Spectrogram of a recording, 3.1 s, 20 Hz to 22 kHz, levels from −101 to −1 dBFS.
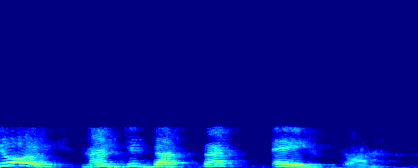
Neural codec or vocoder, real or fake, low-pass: codec, 16 kHz, 2 kbps, FreqCodec, smaller model; fake; 5.4 kHz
